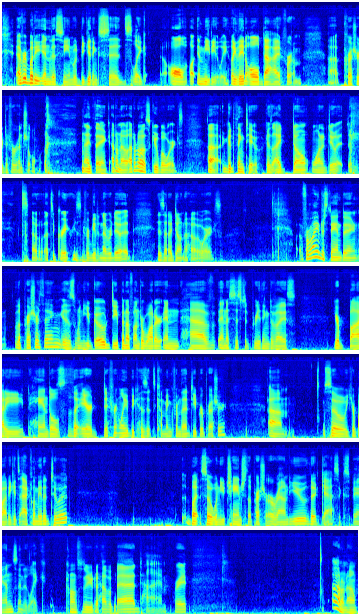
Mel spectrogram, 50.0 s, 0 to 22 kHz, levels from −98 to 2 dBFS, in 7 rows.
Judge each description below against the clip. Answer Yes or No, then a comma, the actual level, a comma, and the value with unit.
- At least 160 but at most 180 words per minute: No, average, 150 wpm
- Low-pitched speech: Yes, low, 110 Hz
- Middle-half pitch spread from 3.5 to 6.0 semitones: No, narrow, 2.5 semitones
